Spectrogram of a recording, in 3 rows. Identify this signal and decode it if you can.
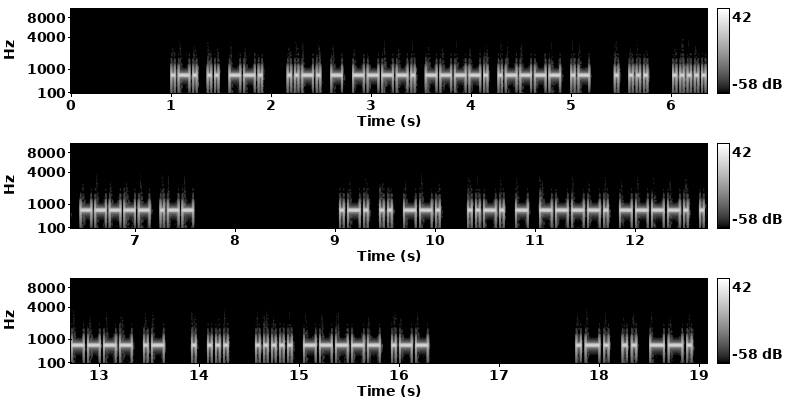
Morse code, heard as a keyed tone, about 31 wpm, 700 Hz. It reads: RIG FT991A ES 50W RIG FT991A ES 50W RIG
